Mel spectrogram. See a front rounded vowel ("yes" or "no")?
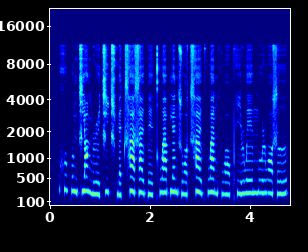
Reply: no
